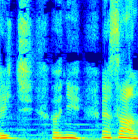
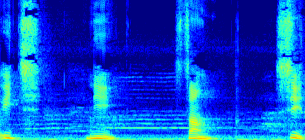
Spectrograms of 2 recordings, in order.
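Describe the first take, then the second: First: The counting speeds up nervously. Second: The counting is at a steady tempo.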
